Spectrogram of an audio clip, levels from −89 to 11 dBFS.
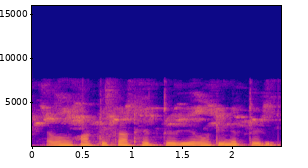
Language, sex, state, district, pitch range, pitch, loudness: Bengali, male, West Bengal, Alipurduar, 125-140 Hz, 130 Hz, -18 LUFS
